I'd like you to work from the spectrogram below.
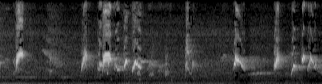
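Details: Competition-trained red-whiskered bulbul sings 'ché chét'-style phrases meant to stir rival birds into contest singing. Loud clipped whistles rise and fall in quick clusters, separated by pauses, over a soft low background hum.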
